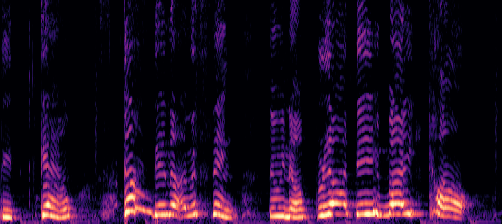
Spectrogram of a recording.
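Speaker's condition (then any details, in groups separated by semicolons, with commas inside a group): Cerebral palsy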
